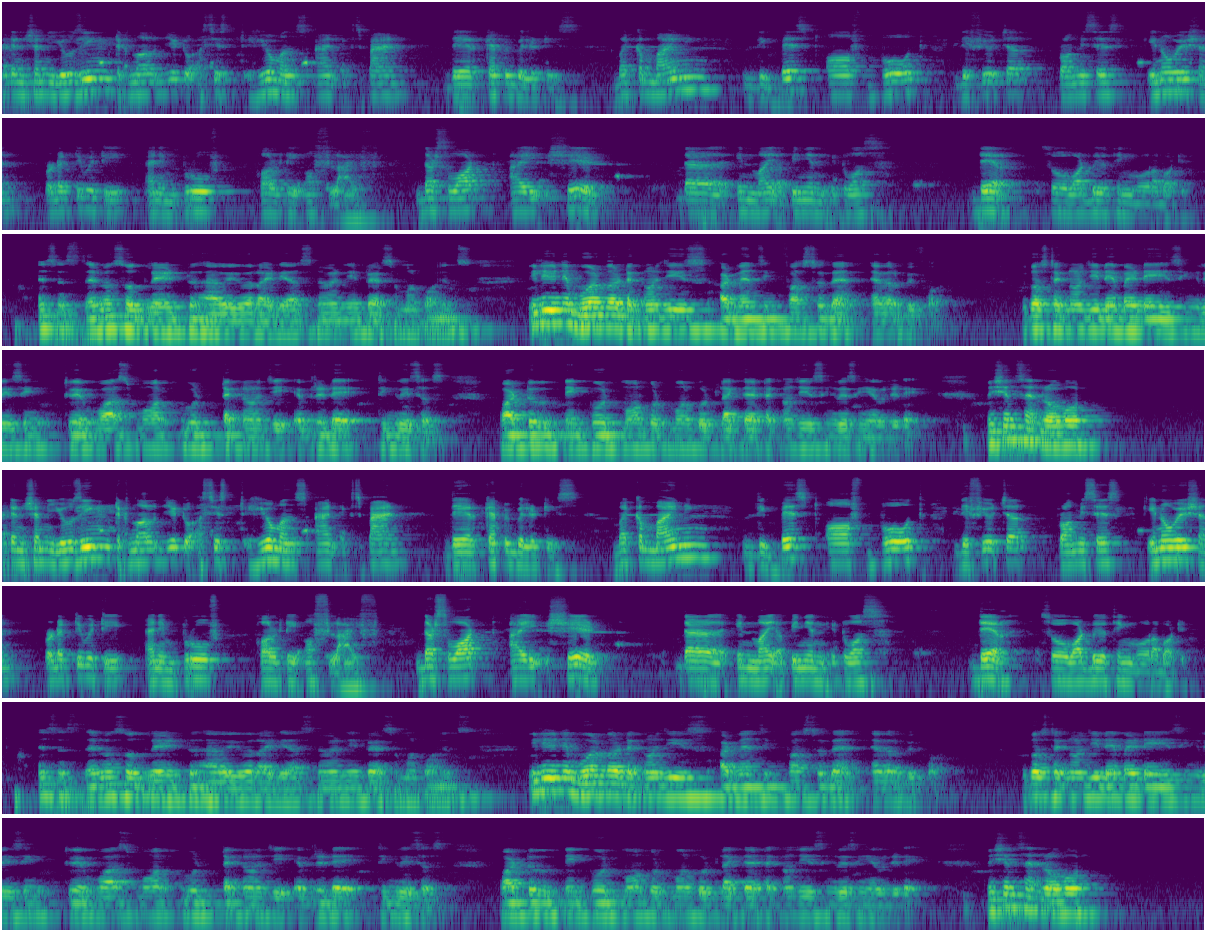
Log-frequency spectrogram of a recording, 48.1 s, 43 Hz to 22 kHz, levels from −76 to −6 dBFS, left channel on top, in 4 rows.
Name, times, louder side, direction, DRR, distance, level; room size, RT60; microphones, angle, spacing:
voice 1, 0.0-3.3 3.7-4.0 4.4-5.7 6.1-7.1 7.4-9.2 9.5-10.2 10.6-11.2 11.5-12.2 12.5-14.2 14.6-15.8 16.2-16.8 17.1-18.1 18.8-20.9 21.7-22.1 22.4-23.9, right 5 dB, 85° right, 0.3 m, -25 dB
voice 2, 24.4-28.9 29.3-33.5 34.3-45.3 45.5-46.9, left 1 dB, 45° left, 0.5 m, -24 dB
6.8 x 6.0 x 2.8 m
head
